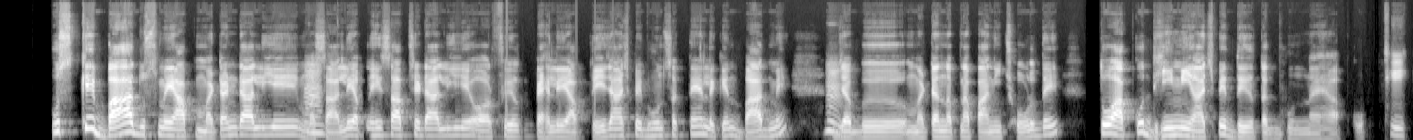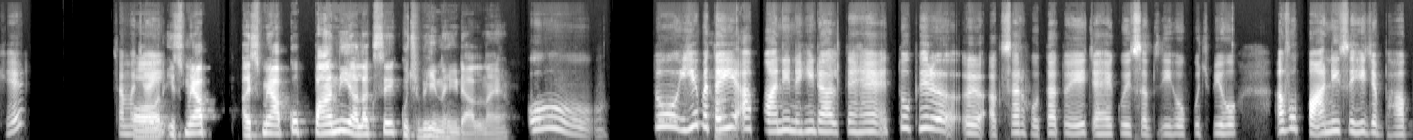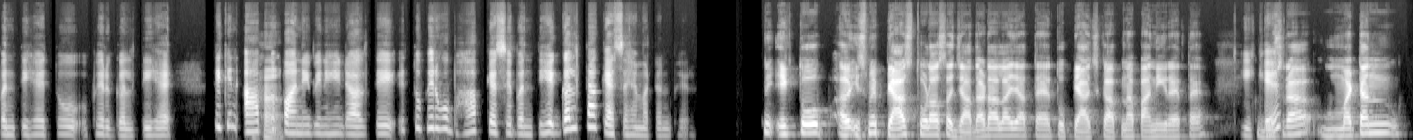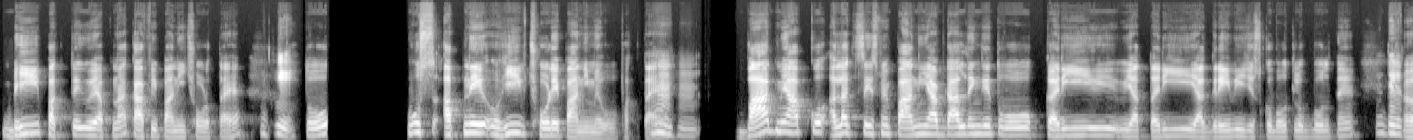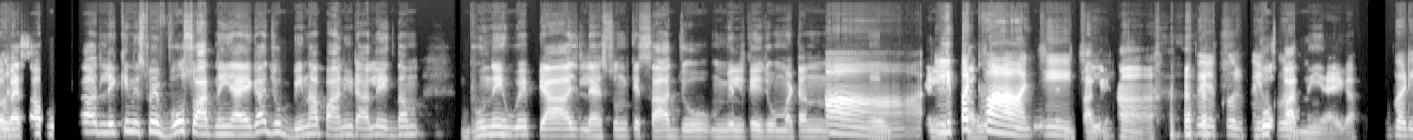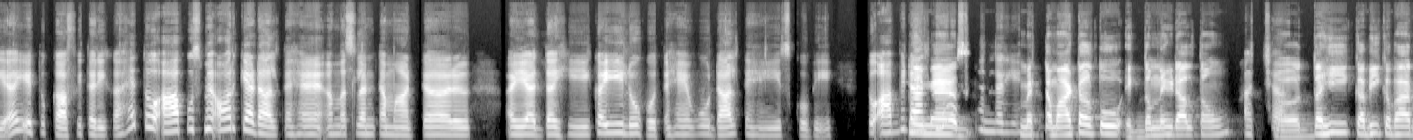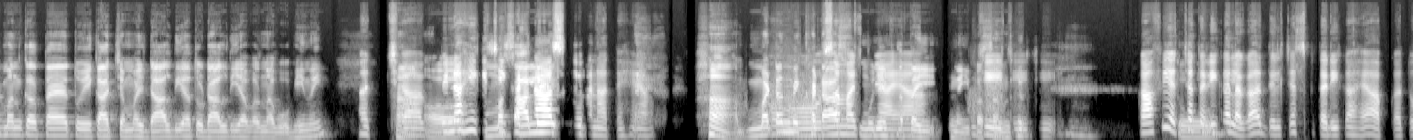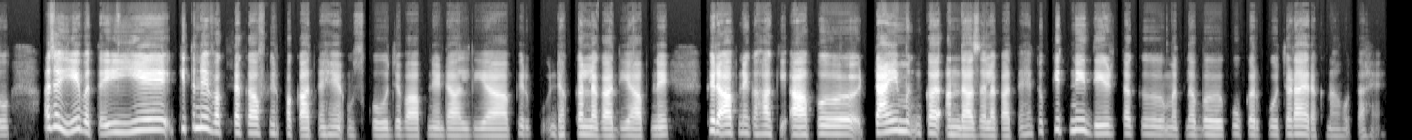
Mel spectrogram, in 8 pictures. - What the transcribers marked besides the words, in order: tapping; laugh; other background noise; chuckle; in English: "टाइम"
- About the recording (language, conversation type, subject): Hindi, podcast, खाना बनाते समय आपके पसंदीदा तरीके क्या हैं?
- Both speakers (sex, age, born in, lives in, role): female, 50-54, India, India, host; male, 40-44, India, Germany, guest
